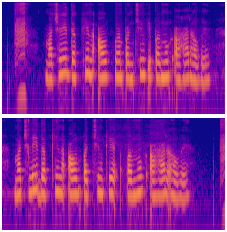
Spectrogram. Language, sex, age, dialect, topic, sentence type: Bhojpuri, female, 31-35, Western, agriculture, statement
